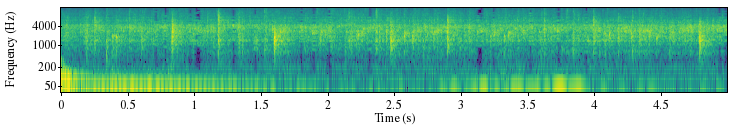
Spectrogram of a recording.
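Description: Rabbit legs frying in hot olive oil in a cast iron pan: a steady sizzle with many quick crackling pops.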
